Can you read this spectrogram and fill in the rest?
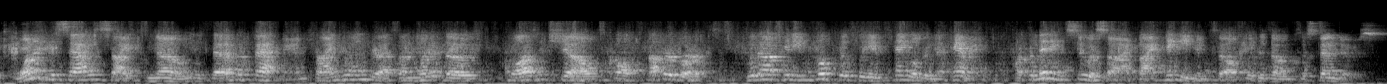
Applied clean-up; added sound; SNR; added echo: neural separator model SepFormer DNS4.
